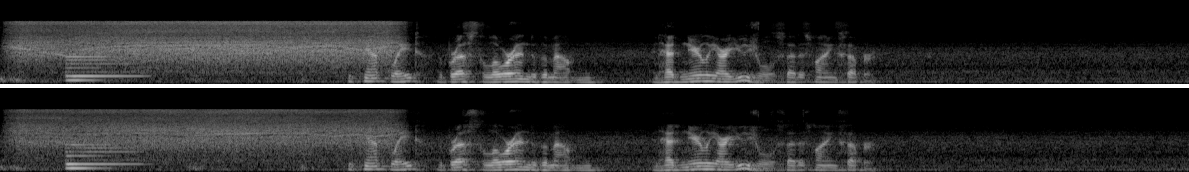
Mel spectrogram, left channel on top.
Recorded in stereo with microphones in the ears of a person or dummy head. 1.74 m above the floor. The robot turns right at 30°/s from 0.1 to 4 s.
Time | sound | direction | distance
0.7 | a piano | 60° left (ahead or behind) | 3 m
3.5 | a man speaking | 45° left (ahead or behind) | 1.5 m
